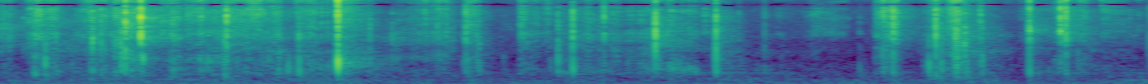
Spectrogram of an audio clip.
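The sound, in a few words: folding paper for origami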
